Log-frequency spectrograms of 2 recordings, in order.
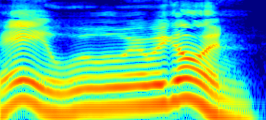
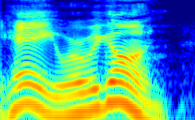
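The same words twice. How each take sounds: First: High, loud pestering question; insistent asking. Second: Said in the usual way. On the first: Acted. Silas pressing Paul for a destination, insistent. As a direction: stretch it out louder, demanding to know.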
